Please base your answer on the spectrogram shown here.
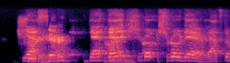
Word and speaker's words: Dennis Schroeder: Yes, Dennis Schroeder.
